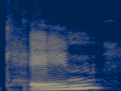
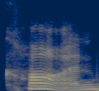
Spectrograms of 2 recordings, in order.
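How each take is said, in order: First: The vowel sounds like in cane. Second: The vowel sounds like in con. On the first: It follows the spelling rather than local usage. "I'm going to pronounce that Cain" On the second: It is how the locals say it. "they do actually pronounce it Khan"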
